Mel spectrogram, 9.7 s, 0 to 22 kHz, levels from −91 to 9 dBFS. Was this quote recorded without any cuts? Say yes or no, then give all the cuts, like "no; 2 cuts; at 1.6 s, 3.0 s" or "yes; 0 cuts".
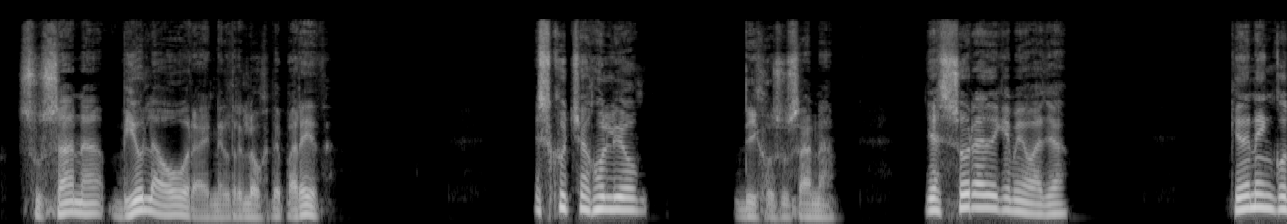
yes; 0 cuts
